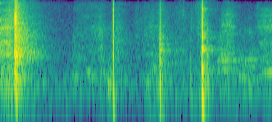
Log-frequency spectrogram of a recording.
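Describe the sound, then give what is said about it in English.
A door thumps shut near the start, followed by three sharp, separate clicks spaced about a second apart, like a latch or handle rattling, otherwise quiet. “Thank you for shutting that door, though, brother.”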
